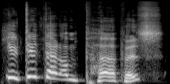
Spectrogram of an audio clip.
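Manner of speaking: high, spluttering Piglet voice. Acted. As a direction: choke out the words through soap. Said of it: "spluttered Piglet".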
